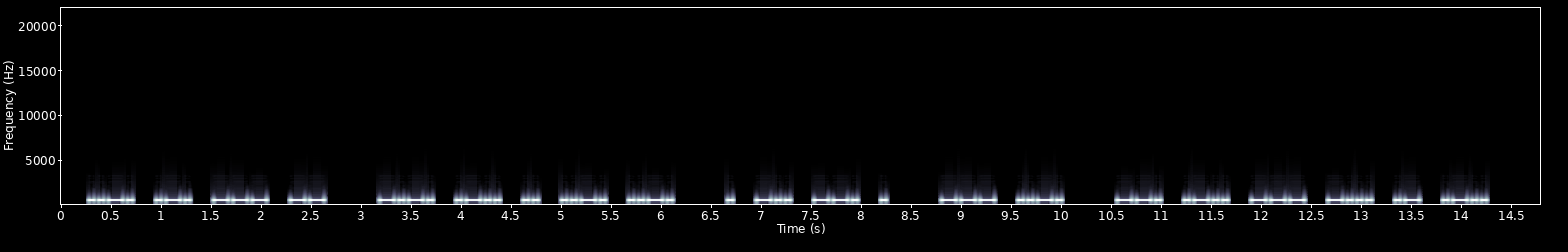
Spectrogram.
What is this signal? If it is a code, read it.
Morse code, heard as a keyed tone, about 25 wpm, spaced as for 20 wpm, 550 Hz. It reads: FROM CLIFF EDGE OF GLOBAL
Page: news headlines in morse code at 20 wpm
